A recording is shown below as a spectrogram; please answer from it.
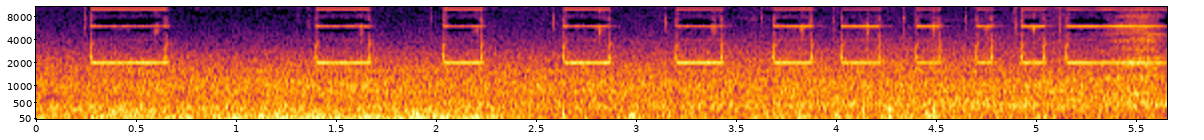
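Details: Audi A5 TFSI 8T with MMI falsely requesting oil, oil level switch found stuck in one position, after freeing it: sharp electronic beeps every half second over faint engine hum; chime working properly.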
